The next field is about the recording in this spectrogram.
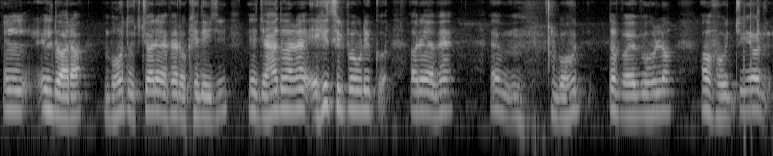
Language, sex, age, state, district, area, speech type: Odia, male, 18-30, Odisha, Subarnapur, urban, spontaneous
